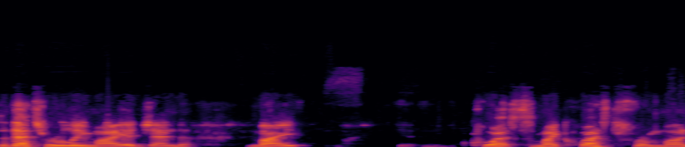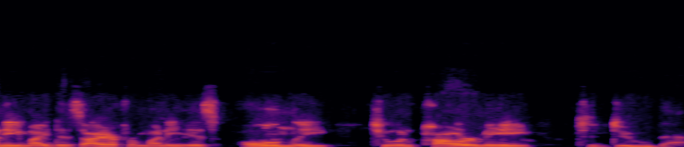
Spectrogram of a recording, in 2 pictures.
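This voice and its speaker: A male voice, an unremarkable speaking voice, fairly high-pitched, moderately paced and with ordinary pitch variation. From Maine, US Northeast. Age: 60s. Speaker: comic creator and illustrator. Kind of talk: interview.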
